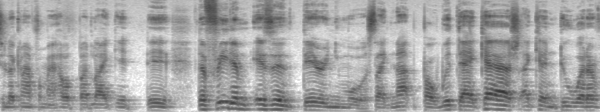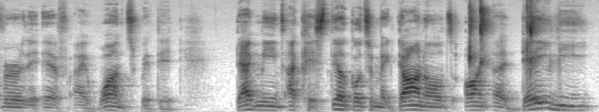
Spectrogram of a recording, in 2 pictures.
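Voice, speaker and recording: A man at an ordinary middle pitch reacts casually to a video. His talk is loose, slangy and profane, and he thinks aloud as he goes. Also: a little mellow.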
